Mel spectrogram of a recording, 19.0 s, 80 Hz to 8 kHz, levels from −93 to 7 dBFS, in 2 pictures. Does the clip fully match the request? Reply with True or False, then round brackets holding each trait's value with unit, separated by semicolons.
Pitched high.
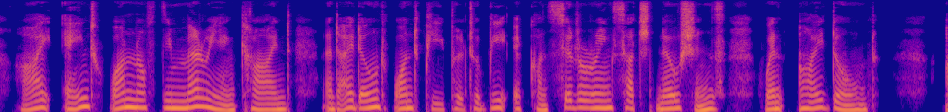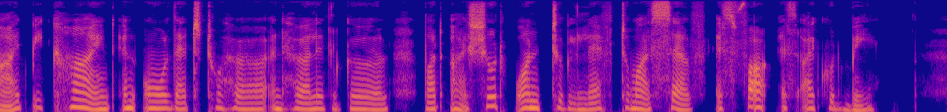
False (170 Hz)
